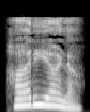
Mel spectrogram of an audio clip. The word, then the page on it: ಹುರಿಯಳಿ: huriyaḷi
